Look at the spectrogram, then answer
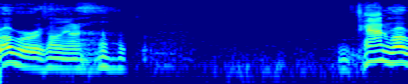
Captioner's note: chuckling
